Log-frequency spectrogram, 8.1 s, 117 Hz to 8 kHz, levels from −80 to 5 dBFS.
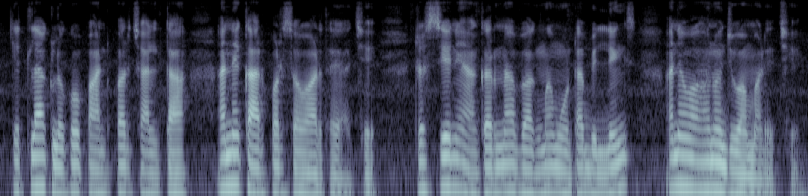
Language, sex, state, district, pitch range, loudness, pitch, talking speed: Gujarati, male, Gujarat, Valsad, 100-125 Hz, -23 LUFS, 110 Hz, 155 wpm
